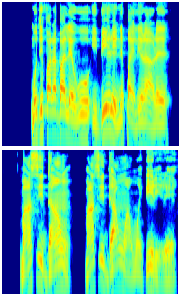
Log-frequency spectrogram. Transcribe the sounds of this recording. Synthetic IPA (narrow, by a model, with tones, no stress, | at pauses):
mo˧ti˧fa˧ɾa˧ba˧lɛ˨wo˧ʔi˨be˨˦e˦˨ɾe˨nĩ˦k͡pa˦i˨le˨˦ɾa˧˨ɾɛ˧ | mãː˨˦si˦˨da˨˦ũ˦˨ | mãː˨˦si˦˨da˨˦ũ˦˨a̰˨w̃ɔ̃˧i˨be˨˦˨ɾe˨ɾɛ˧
